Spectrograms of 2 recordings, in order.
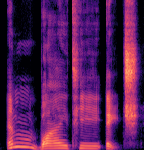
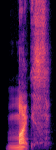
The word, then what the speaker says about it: My-th: More so said as Mice. But it's spelled m y t h. Granted, there's a hyphen in between the y and the t, but not Myth, Mice.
